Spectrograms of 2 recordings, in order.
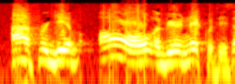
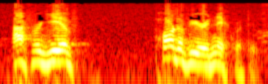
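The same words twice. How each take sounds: First: "all" given the main weight, a firm falling stress. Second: "part" said plainly, as if it belonged in the verse; deliberate misquote. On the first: Preacher correcting his misquote, stressing all. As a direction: lean hard on "all" to correct the verse. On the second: Preacher testing the crowd with a wrong verse, deadpan. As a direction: slip in "part" with a straight face. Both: Shown as a demonstration. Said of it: "I can't even lie to y'all".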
